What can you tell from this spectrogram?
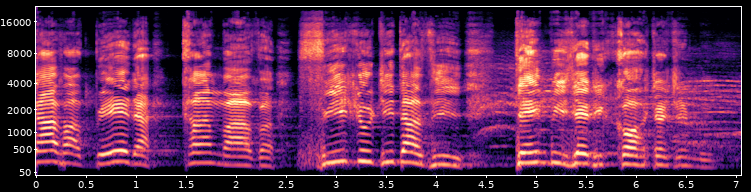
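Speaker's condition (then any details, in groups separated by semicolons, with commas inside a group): Cerebral palsy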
